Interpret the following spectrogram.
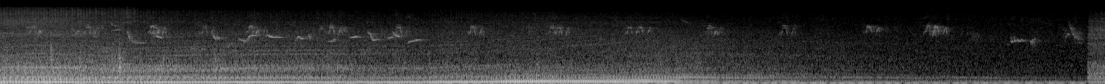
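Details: Citroën 2CV flat twin with newly fitted engine, on the driveway without bodywork, even idle beat then clean smooth rev rise, birds nearby; carburettor jetting thought entirely wrong, still on old jets. Normal idle and revving.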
